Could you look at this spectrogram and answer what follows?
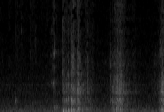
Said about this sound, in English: And it's very crunchy. So that kind of Takis Crunch, which is just, unlike any other snack food, I would say is there, which I like.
